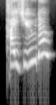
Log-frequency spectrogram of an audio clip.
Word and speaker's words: Kaijudo: Joe Renegades, Kaijudo? Is that how you... Yes, Is that what pronouncing it correctly.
